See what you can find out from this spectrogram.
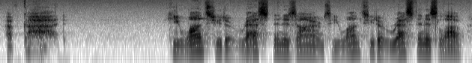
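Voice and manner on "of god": voiceless, hushed "of God"; breathing the name of God tenderly; whispered. Shown as a demonstration. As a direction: let it fall to a whisper. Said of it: "ends in whisper".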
